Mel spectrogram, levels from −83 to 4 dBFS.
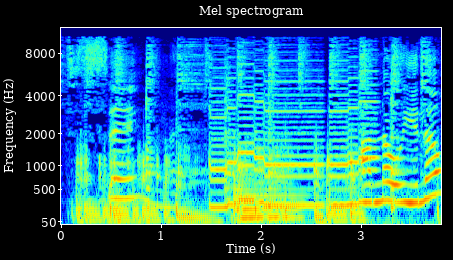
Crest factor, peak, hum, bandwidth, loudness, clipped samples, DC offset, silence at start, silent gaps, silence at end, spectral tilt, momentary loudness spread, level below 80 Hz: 16 dB; -4 dBFS; none; 11 kHz; -21 LUFS; under 0.1%; under 0.1%; 0.05 s; none; 0 s; -5 dB/octave; 9 LU; -38 dBFS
